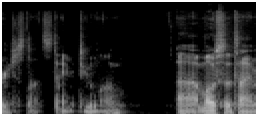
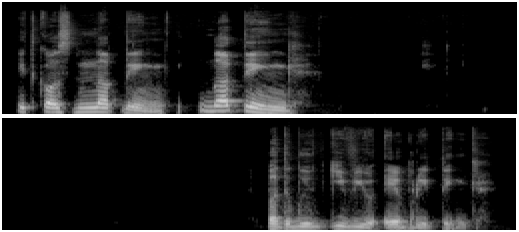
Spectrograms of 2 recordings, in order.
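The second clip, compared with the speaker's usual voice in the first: slow, swooping, terrible put-on Russian accent; 4 semitones higher, 4 dB louder than usual. Doing a bit in a terrible Russian accent. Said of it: "I'm just doing a terrible Russian accent".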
